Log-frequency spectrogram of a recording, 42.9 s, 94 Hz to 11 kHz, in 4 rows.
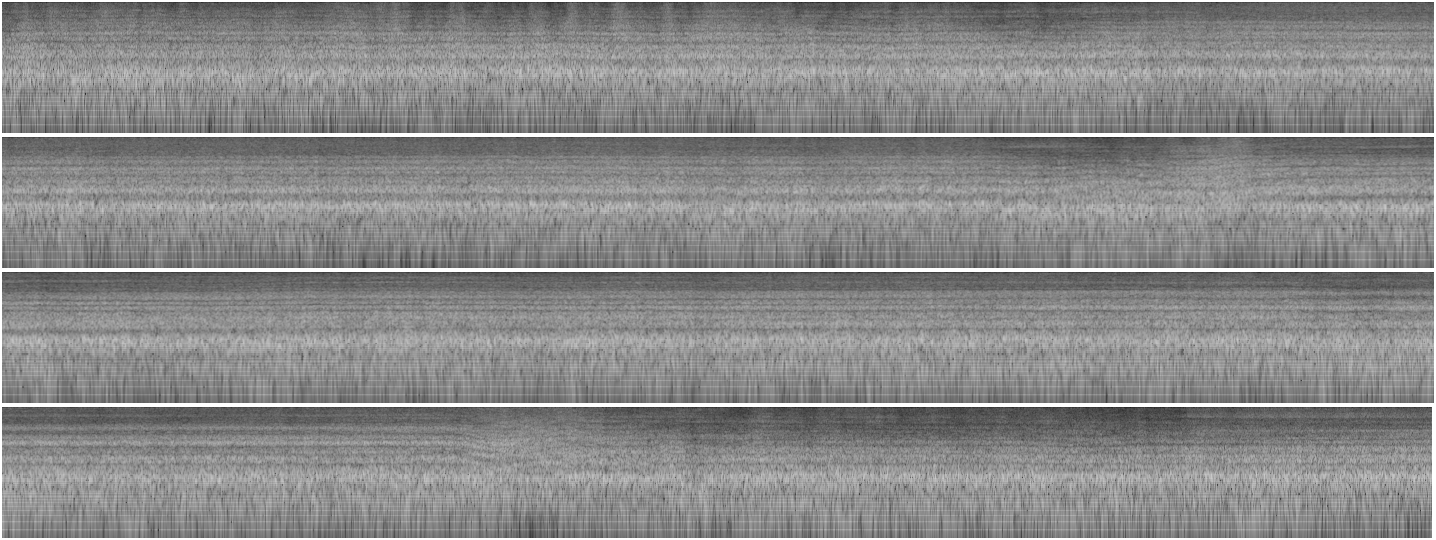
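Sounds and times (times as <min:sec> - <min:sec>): gas torch flame hissing: 0:00.0 - 0:42.9.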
